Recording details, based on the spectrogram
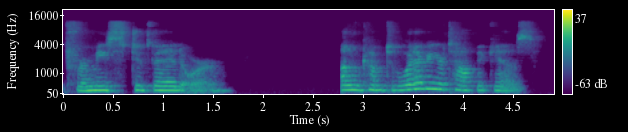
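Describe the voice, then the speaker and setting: A woman facilitating a self-inquiry class, speaking deliberately with pauses, questions and phrases repeated for emphasis. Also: medium pitch, mellow. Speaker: workshop facilitator leading a group class. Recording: roomy echo on the voice.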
